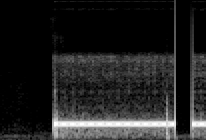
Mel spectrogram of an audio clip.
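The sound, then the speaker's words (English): A steady, single-pitched telephone dial tone hums for over a second, then clicks off with a sharp snap and briefly resumes after a short gap, with no voices present, as a call is placed to Sheldon Brown, chief engineer for the Toyota Tacoma. “All right, well, why don't you give our man Sheldon Brown a call, chief engineer for the Toyota Tacoma, who is making a second appearance on the Truck Show podcast.”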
